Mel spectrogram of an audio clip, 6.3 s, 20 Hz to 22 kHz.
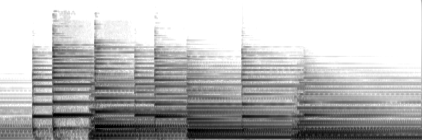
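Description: Keyboard chords played in a slow sequence, each struck and left to ring, with a brief passing chord leading into the sustained final one, the 2 chord.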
